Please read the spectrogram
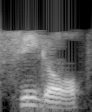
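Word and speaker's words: Segall: I believe his name is pronounced Segal, but it's S-E-G-A-L-L.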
